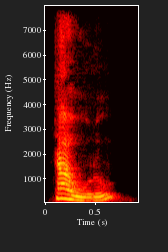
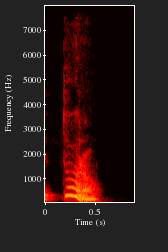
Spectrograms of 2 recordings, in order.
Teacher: el diptongo ao se hace o. Por lo tanto, tauru, el animal, se hace finalmente toro.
